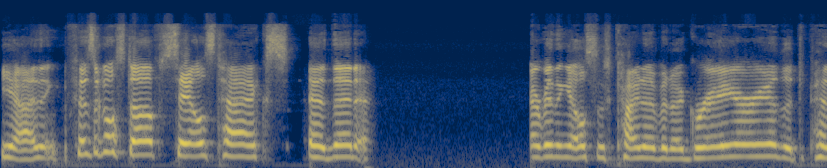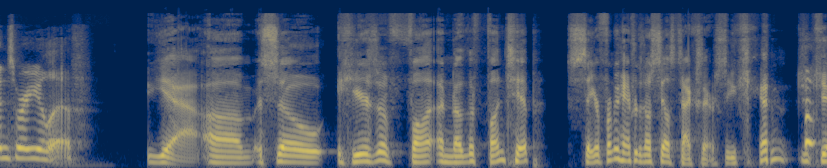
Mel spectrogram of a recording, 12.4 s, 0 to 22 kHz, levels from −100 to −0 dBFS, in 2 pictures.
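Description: Packets were likely delayed long enough to empty the jitter buffer, producing a call audio freeze from 2.73 to 3.99 s: a fading buzz or hiss, then about 540 ms of silence. From 9.72 to 12.26 s, jitter buffer speed-up trims pitch-period slices, about a second in all, to cut the built-up delay, so the speech runs at 145 percent speed at unchanged pitch and sounds hurried.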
